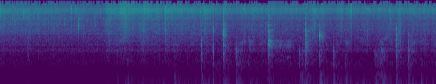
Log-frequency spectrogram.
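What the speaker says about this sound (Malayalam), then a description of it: "ഇനി നമ്മൾ നേരത്തെ കായം മൂപ്പിച്ച ആ സെയിം എണ്ണയിലേക്ക് തന്നെ ഇഞ്ചി വെളുത്തുള്ളി ചതച്ചത് ചേർത്ത് കൊടുക്കാം" Crushed ginger and garlic hit hot oil already used for frying asafoetida, giving a close, steady sizzle with repeated sharp scrapes and knocks of a stirring spoon against the pan, no voices.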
